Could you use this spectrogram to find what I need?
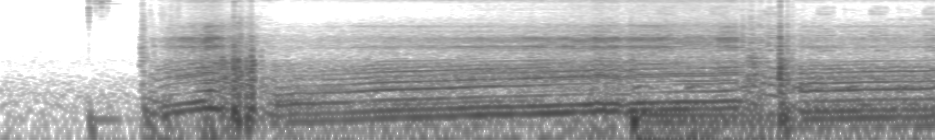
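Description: A car engine revs loudly as it accelerates through the gears.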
